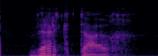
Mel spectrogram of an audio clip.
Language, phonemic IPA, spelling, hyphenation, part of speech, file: Dutch, /ˈʋɛrk.tœy̯x/, werktuig, werk‧tuig, noun, Nl-werktuig.ogg
- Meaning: tool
